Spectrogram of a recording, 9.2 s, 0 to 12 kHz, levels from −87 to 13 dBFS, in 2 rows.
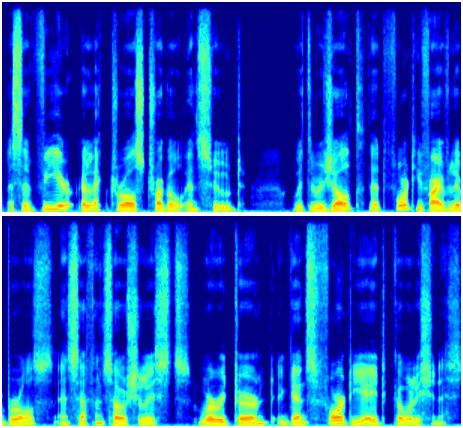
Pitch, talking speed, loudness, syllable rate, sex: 125 Hz, 135 wpm, -19 LUFS, 5.4 syllables/s, male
